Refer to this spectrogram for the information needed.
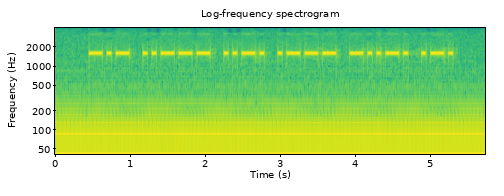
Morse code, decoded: K2FJ/R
